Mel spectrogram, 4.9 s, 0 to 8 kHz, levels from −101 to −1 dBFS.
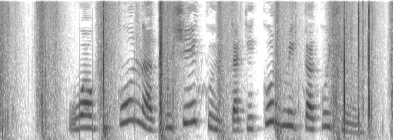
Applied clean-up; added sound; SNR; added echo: none; Walk, footsteps; -2 dB; none.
